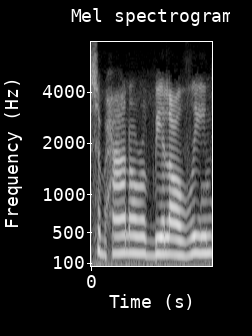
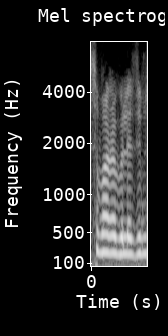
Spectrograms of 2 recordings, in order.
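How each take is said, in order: First: It is said slowly and fully. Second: It is said fast and hurried.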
